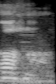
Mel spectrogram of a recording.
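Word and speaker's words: Aja: run, and like the distinct art style of Aha. I don't know how to pronounce his name. If I'm mispronouncing, I apologize. Like No, it is Aha.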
